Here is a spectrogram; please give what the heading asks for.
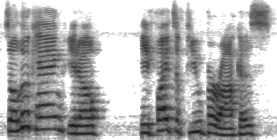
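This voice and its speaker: A man's voice: high-pitched, lively intonation, a little slow, a bit bright, highs cut off. A man hosting a casual film review, recapping in a loose, rambling conversational way.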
